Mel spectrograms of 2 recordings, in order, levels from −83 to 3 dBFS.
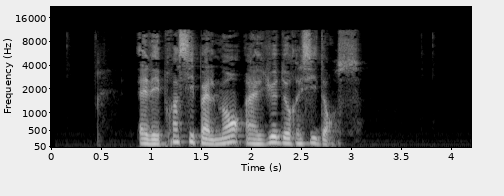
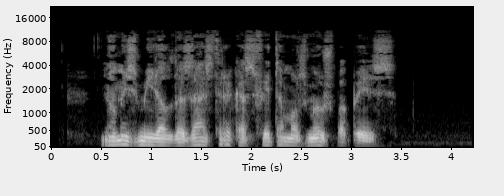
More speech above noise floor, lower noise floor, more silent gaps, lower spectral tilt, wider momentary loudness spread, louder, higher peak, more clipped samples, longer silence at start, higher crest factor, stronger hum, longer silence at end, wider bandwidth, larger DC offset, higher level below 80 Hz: first, 49 dB vs 45 dB; first, -69 dBFS vs -65 dBFS; neither; about the same, -4.5 dB/octave vs -5 dB/octave; first, 13 LU vs 8 LU; about the same, -20 LUFS vs -21 LUFS; about the same, -6 dBFS vs -4 dBFS; neither; first, 0.85 s vs 0.5 s; about the same, 16 dB vs 18 dB; first, 50 Hz at -55 dBFS vs none; first, 1.15 s vs 0.8 s; about the same, 11.5 kHz vs 11.5 kHz; neither; second, -56 dBFS vs -48 dBFS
